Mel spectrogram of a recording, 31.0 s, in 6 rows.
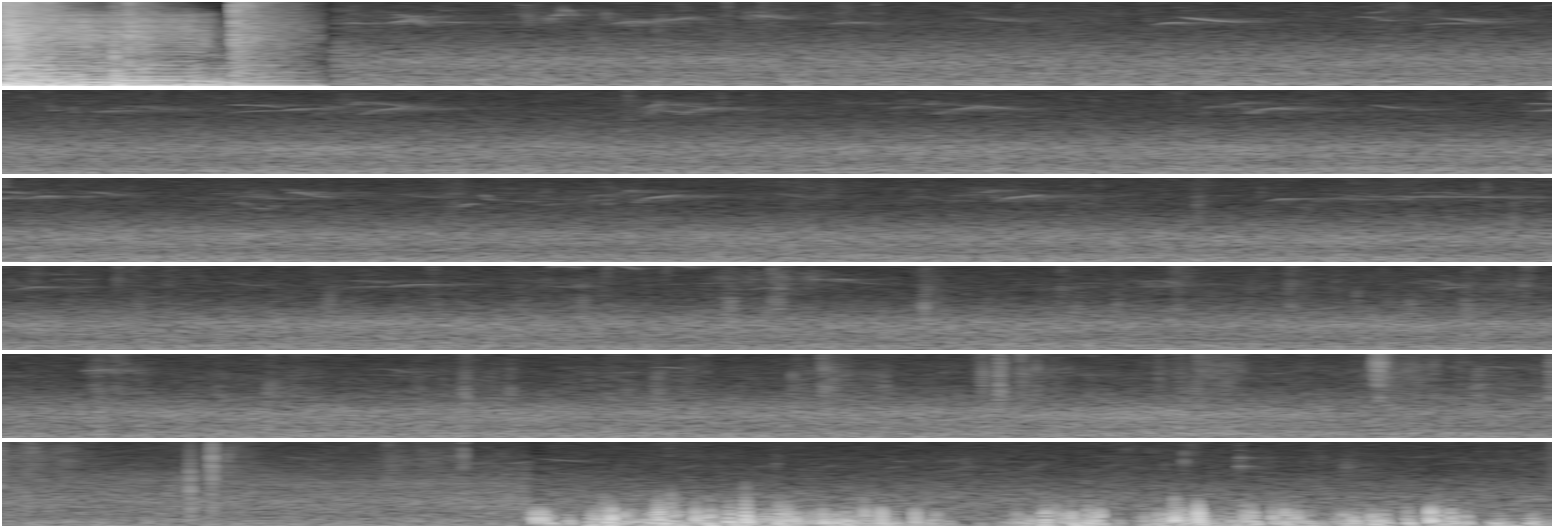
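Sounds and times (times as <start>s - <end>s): intro music: 0.0s - 1.1s.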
